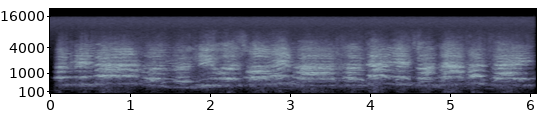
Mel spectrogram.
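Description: A large crowd of children's voices raised together, singing or chanting in a steady, regular rhythm.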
